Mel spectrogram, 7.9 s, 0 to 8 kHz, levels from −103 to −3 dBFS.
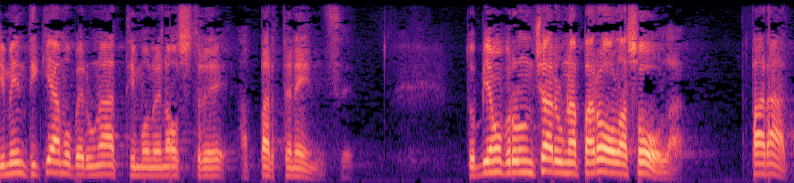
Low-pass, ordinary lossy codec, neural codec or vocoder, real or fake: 7.2 kHz; none; none; real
